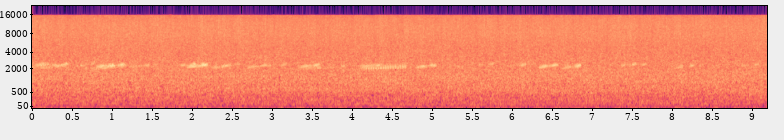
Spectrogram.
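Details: Frogs calling beside a river in a forest, a string of short chirping notes near one pitch, repeated in bursts over a steady broad rush of flowing water.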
